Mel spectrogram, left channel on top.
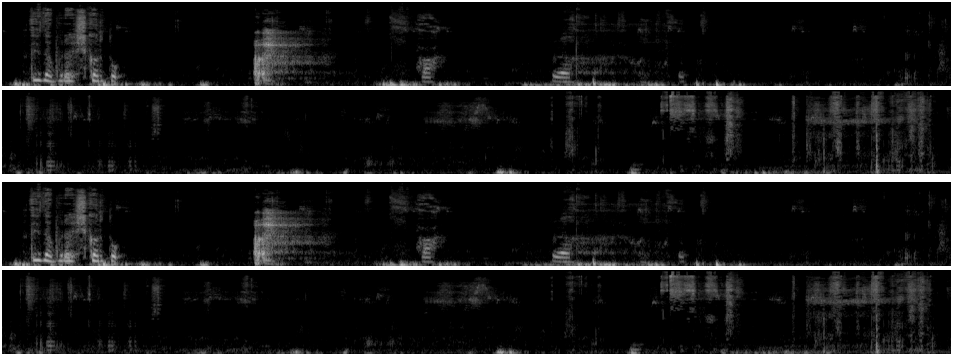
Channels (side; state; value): both; normal; correlation 0.96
